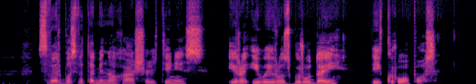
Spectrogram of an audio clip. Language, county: Lithuanian, Vilnius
